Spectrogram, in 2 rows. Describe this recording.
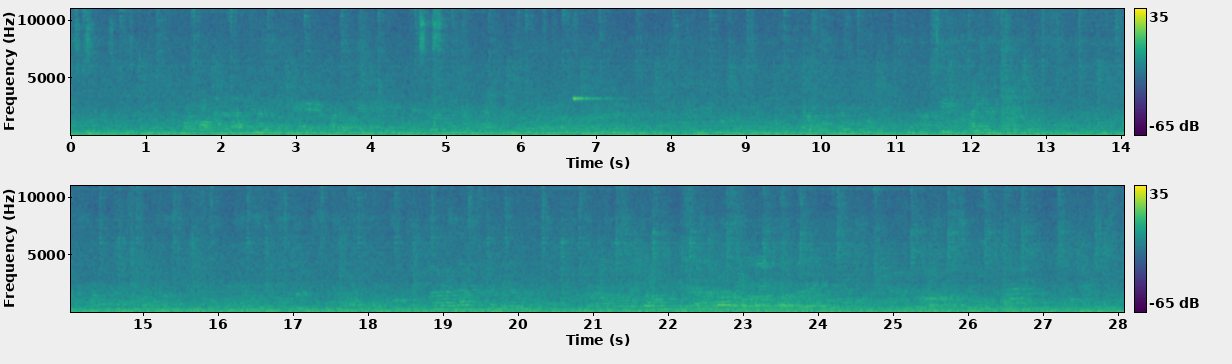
Outside of Liverpool. Now part of the shopping center and was previously a parking lot. I made this recording on june 15th, 2022, at 2:11 p.m. I used a Tascam DR-05X with its built-in microphones and a Tascam WS-11 windshield. Original Recording: Type: Stereo, Esta grabación la hice el 15 de junio 2022 a las 14:11 horas.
